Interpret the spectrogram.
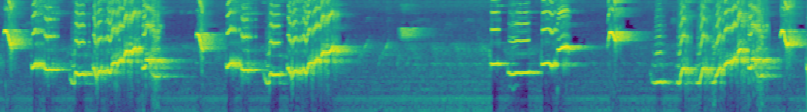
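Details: Song of a White-rumped shama, used to stir other shamas into reacting: rich bursts of rising and falling whistles with sharp chips, broken by short pauses and a softer stretch midway.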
